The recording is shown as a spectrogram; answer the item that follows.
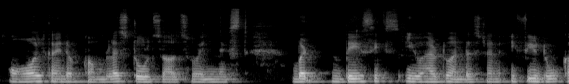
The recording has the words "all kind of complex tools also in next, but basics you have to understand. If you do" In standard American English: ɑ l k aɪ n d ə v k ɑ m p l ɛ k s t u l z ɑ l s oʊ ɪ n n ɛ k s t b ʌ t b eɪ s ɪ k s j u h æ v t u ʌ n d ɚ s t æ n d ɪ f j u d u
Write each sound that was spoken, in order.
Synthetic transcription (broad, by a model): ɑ l k aɪ n d ə v k ɑ m p l ɛ k s t u l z ɑ l s oʊ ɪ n n ɛ k s t b ʌ t b eɪ s ɪ k s j u h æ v t u ʌ n d ɚ s t æ n d ɪ f j u d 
